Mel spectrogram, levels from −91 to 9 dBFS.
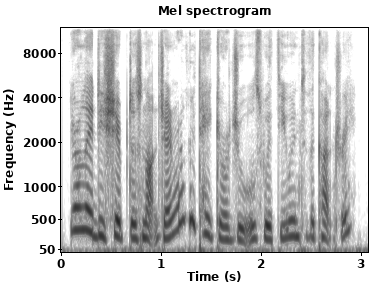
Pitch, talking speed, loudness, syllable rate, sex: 255 Hz, 255 wpm, -19 LUFS, 7.9 syllables/s, female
